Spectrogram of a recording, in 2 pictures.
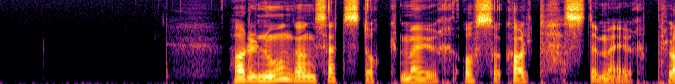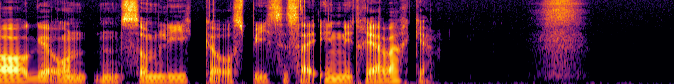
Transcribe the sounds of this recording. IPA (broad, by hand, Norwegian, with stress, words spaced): ˈhɑː ˈdʉː ˈnuːəŋ ˈɡɑŋ ˈsɛt ˈstɔkˌmɑʉʁ ˈɔsɔ ˈkɑlt ˈhɛstəˌmɑʉʁ ˈplɑːɡəˌɔndn̩ ˈsɔm ˈliːkəʁ ˈoː ˈspiːsə ˈsæɪ ˈɪn ˈiː ˈtʁeːˌʋæʁkə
